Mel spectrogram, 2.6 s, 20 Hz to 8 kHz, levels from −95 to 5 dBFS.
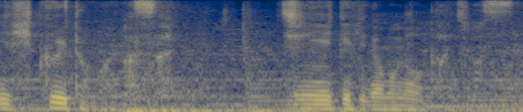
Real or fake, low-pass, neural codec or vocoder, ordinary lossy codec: fake; none; codec, 16 kHz, 4 kbps, X-Codec, HuBERT features, trained on balanced general audio; none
